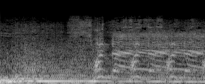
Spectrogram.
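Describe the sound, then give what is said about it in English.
A rear-engine dragster's engine revs in a drag racing advertisement: a short, loud, harmonic engine roar lasting about two seconds. “Watch the best rear engine field dragsters in the country try to push their brute machines into the magic 5-second elapsed time barrier.”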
